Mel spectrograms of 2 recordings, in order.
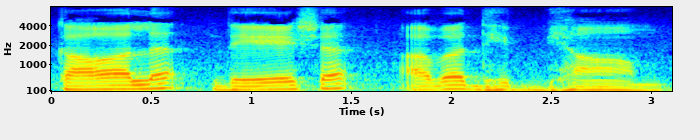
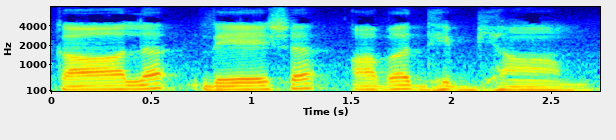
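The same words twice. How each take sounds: Both takes have the same delivery.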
